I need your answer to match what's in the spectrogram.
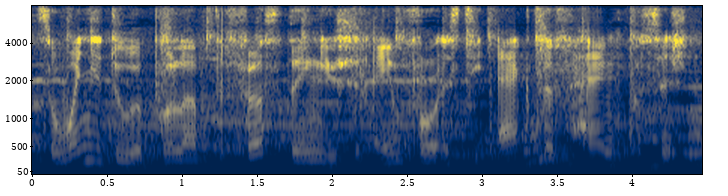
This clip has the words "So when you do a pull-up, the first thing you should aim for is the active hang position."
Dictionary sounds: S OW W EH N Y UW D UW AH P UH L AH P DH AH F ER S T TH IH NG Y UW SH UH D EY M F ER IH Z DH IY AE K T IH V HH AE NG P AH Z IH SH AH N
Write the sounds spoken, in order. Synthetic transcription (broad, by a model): S OW W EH N Y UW D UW AH P UH L AH P DH AH F ER S T TH IH NG Y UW SH UH D EY M F ER IH Z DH IY AE K T IH V HH AE NG P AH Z IH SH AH N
